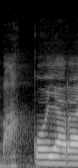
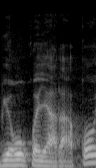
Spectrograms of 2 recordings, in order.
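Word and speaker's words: 藐姑射: 음가는 어느 사람은 막고야라 읽기도 하고 어느 사람은 묘고야라고 읽기도 하는 것입니다.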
